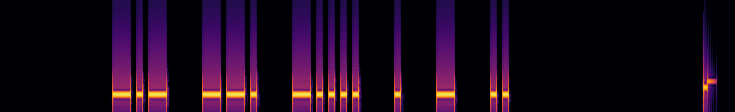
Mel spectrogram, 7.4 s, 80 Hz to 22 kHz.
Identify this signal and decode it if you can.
Morse code, heard as a keyed tone, about 20 wpm, spaced as for 15 wpm, 700 Hz. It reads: KG6ETI
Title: 207 Lesson 33g - Letter j - Call Signs 20wpm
